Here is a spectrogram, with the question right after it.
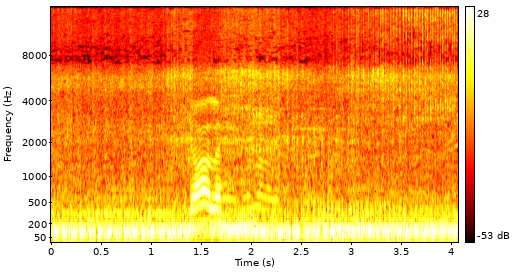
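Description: A motorcycle engine idles and revs loudly on a snow-covered mountain road after heavy snowfall, a constant close rumble with a brief rising whine as people talk over it.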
